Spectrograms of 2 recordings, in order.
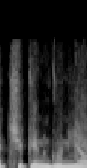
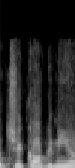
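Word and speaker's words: chikungunya: चलो तो सबसे पहला वायरस जो हम यहां डिस्कस करने वाले हैं वो है चिकनगुनिया वायरस। इसकी जो रियल प्रोनाउंसिएशन है ना वह चिकग्निया वायरस है।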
